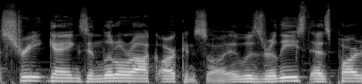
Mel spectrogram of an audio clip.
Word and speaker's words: Arkansas: For years, I refused to pronounce it with a W at the end because that's not a W.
